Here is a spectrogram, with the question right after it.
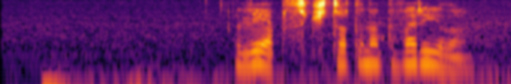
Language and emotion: Russian, angry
